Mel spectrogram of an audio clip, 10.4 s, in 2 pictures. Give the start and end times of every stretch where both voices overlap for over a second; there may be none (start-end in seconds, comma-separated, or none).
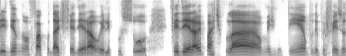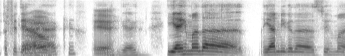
none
